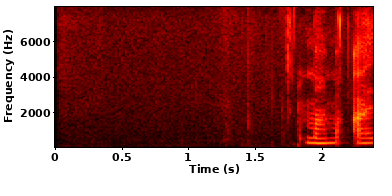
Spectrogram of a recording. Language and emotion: Russian, neutral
